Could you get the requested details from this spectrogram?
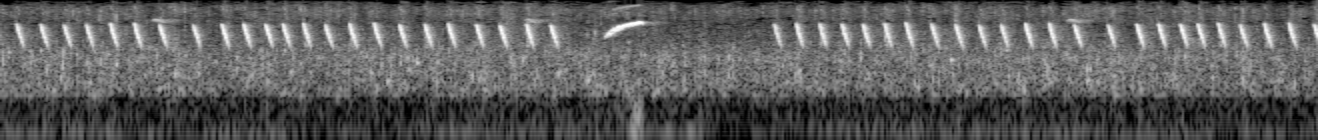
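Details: Konin singing for a songbird-training master track, slowed, with water therapy: dense trains of quick, sharp, very high notes, one upward-gliding whistle midway, then the rapid notes resume.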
